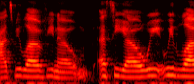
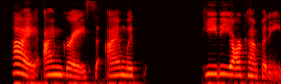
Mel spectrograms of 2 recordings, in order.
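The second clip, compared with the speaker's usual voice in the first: scripted robot voice, higher and slower; 2 semitones higher than usual. Advising listeners not to sound scripted, demonstrating a scripted robotic voice. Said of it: "don't sound scripted ... You don't want to sound like a, a robot".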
